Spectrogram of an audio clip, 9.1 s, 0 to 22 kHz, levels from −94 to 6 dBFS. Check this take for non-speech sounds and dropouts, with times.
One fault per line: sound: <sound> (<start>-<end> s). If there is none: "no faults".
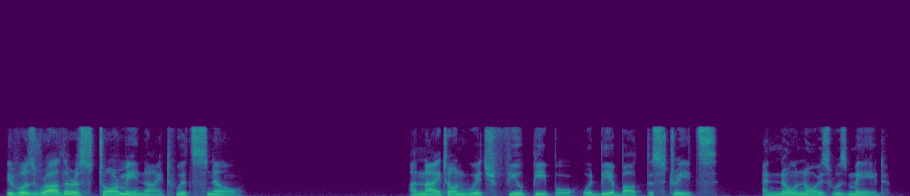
no faults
